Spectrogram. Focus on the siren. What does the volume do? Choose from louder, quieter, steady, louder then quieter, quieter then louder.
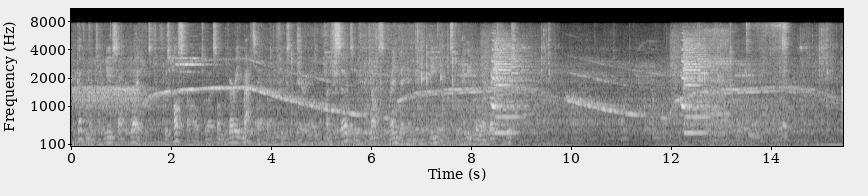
steady.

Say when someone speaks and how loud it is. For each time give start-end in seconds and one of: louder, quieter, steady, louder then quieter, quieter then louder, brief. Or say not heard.
0.0-8.9 quieter then louder.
